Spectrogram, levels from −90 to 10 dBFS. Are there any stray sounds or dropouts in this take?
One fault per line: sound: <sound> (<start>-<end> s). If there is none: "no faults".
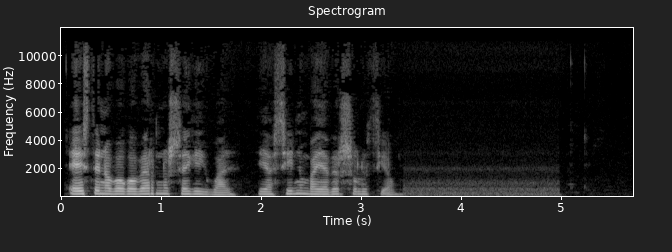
no faults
